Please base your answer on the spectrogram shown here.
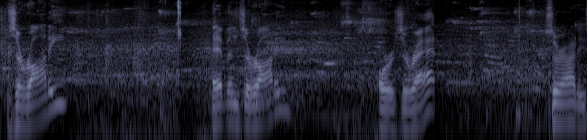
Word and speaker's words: Zarate: Well, when you see it is spelled Z-A-R-A-T-E, that is like karate. So I want to say Zarate.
